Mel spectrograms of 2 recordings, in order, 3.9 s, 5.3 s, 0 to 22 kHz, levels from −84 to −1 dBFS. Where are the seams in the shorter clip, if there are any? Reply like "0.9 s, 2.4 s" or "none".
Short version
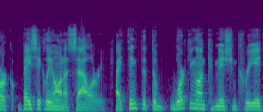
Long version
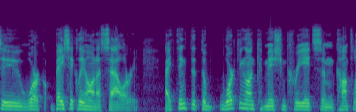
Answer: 1.6 s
